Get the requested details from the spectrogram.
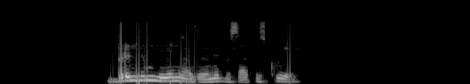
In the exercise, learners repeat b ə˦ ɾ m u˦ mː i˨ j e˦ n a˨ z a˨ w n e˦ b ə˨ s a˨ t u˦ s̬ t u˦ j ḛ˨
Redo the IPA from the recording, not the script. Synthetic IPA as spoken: b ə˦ ɾ n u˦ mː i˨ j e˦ n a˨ z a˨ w n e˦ b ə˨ s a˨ k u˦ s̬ k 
